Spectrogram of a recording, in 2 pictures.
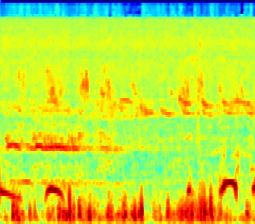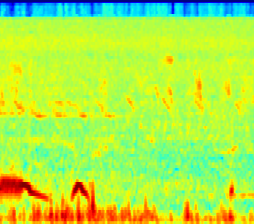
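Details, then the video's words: Repeated gentle coos from a spotted dove, short rounded notes then a drawn-out descending croo, against constant low noise and a faint thin whistle from another bird. "Sound Spotted Dove"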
